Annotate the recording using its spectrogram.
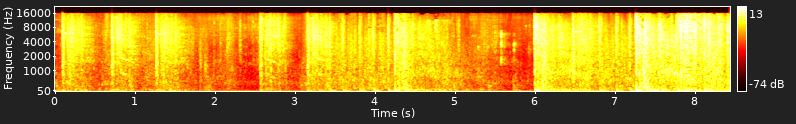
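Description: Keyboard keys clatter rapidly under typing fingers.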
